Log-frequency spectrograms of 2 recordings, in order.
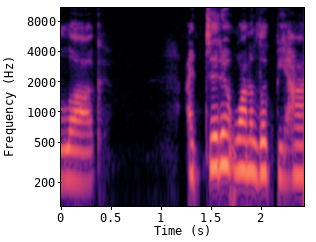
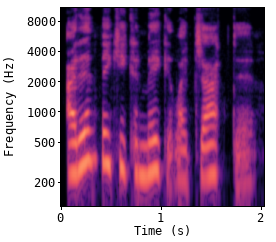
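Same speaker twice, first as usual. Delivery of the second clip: usual speaking voice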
